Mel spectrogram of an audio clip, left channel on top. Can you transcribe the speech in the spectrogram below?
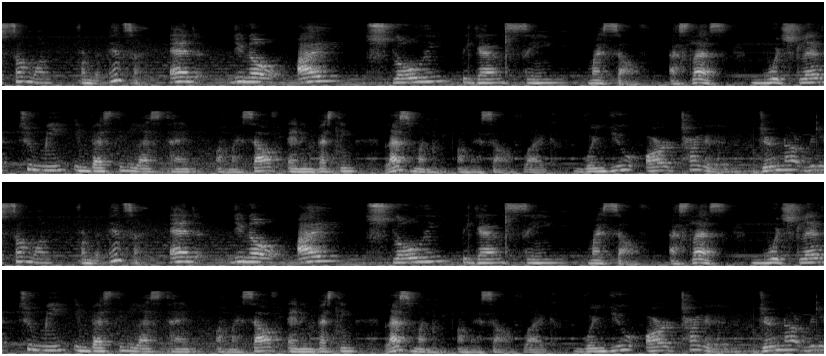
from the inside. And I slowly began seeing myself as less, which led to me investing less time on myself and investing less money on myself. Like, when you are targeted, you're not really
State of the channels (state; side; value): identical; both; correlation 1.00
